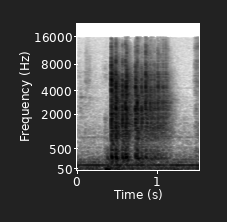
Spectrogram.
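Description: A quick clatter of seven dice tumbling across a hard tabletop, a burst of bright rattling clicks lasting under a second before settling, fairly loud with no talking.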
